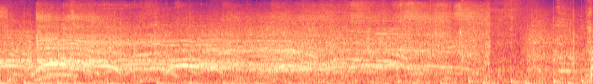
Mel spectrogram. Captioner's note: crowd cheering loudly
